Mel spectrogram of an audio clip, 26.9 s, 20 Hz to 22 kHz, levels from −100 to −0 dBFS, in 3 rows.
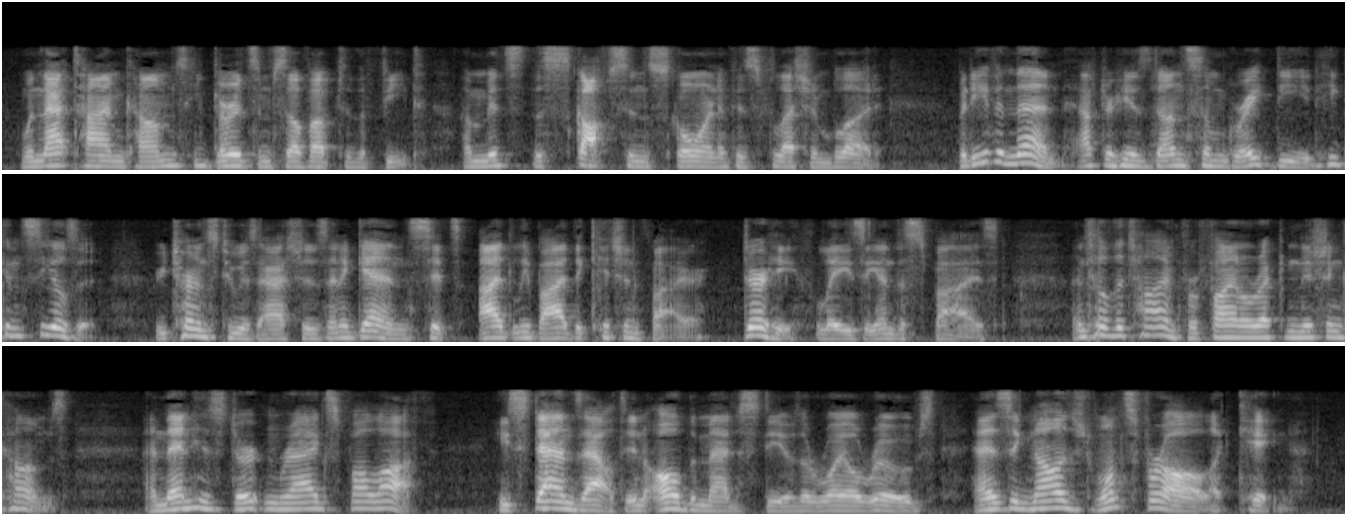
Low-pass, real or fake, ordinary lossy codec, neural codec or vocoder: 7.2 kHz; real; AAC, 48 kbps; none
